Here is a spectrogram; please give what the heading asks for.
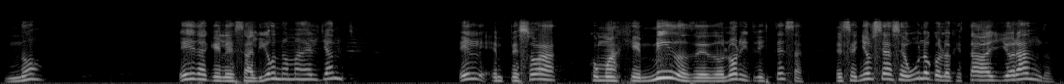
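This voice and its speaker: A man's voice: sits high, lively intonation, moderate pace. A middle-aged man preaching a sermon in an earnest, conversational way, full of rhetorical questions. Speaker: pastor.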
